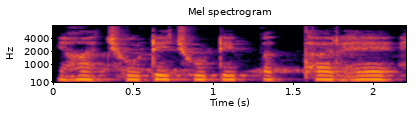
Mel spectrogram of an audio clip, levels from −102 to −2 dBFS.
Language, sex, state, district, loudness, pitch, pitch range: Hindi, male, Bihar, Jamui, -30 LUFS, 205 Hz, 200-210 Hz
